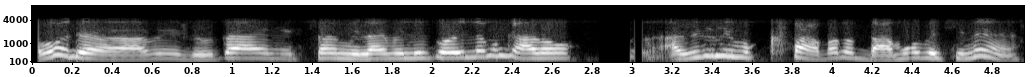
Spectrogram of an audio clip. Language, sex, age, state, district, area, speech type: Assamese, male, 18-30, Assam, Morigaon, rural, conversation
